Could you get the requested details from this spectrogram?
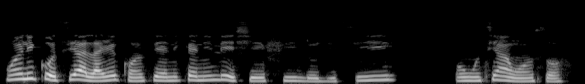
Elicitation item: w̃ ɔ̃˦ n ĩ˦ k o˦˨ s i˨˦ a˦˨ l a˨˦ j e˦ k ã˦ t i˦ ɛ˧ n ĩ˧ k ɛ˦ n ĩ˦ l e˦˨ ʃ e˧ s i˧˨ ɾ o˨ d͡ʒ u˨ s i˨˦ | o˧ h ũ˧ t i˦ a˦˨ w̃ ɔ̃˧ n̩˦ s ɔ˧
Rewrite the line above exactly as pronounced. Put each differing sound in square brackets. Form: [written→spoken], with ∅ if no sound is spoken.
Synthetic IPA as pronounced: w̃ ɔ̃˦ n ĩ˦ k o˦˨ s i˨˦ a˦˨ l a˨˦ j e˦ k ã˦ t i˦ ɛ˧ n ĩ˧ k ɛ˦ n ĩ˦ l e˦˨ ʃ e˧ [s→f] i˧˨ [ɾ→l] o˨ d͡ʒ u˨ s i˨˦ | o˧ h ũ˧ t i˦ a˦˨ w̃ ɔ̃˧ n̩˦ s ɔ˧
